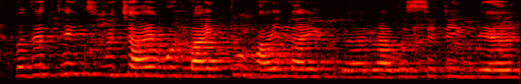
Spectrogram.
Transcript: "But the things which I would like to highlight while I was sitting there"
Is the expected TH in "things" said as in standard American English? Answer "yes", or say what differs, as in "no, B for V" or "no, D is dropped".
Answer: no, T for TH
